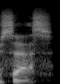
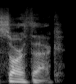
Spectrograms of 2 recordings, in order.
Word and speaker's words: Sarthak: "Just my gear, sass," Jake replied, deliberately mangling the pronunciation. "It is Sarthak, as you well know."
